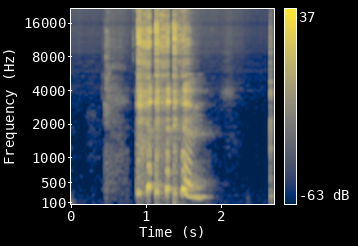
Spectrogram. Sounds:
Cough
